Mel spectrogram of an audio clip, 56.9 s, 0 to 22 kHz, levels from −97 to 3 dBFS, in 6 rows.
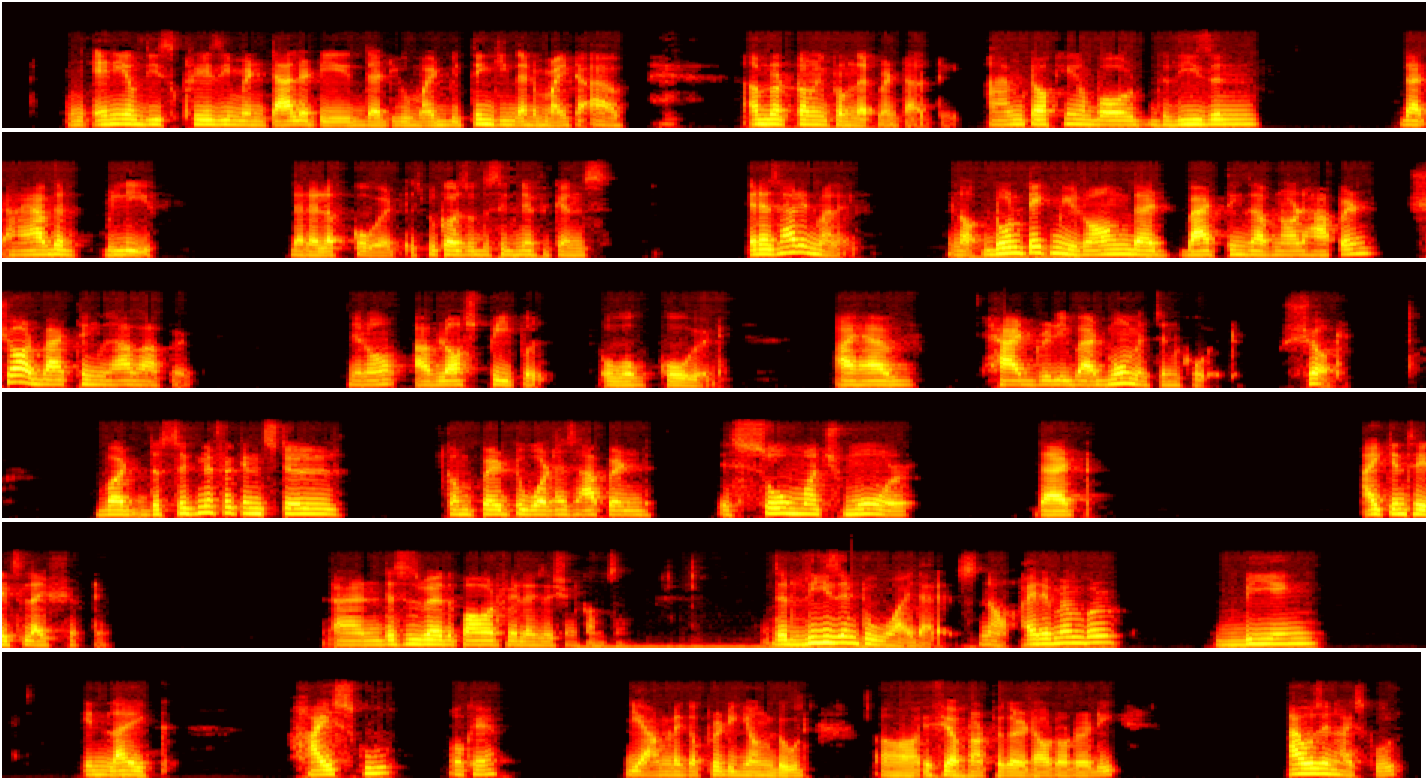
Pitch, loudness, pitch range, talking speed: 125 Hz, -24 LUFS, 115-145 Hz, 150 wpm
